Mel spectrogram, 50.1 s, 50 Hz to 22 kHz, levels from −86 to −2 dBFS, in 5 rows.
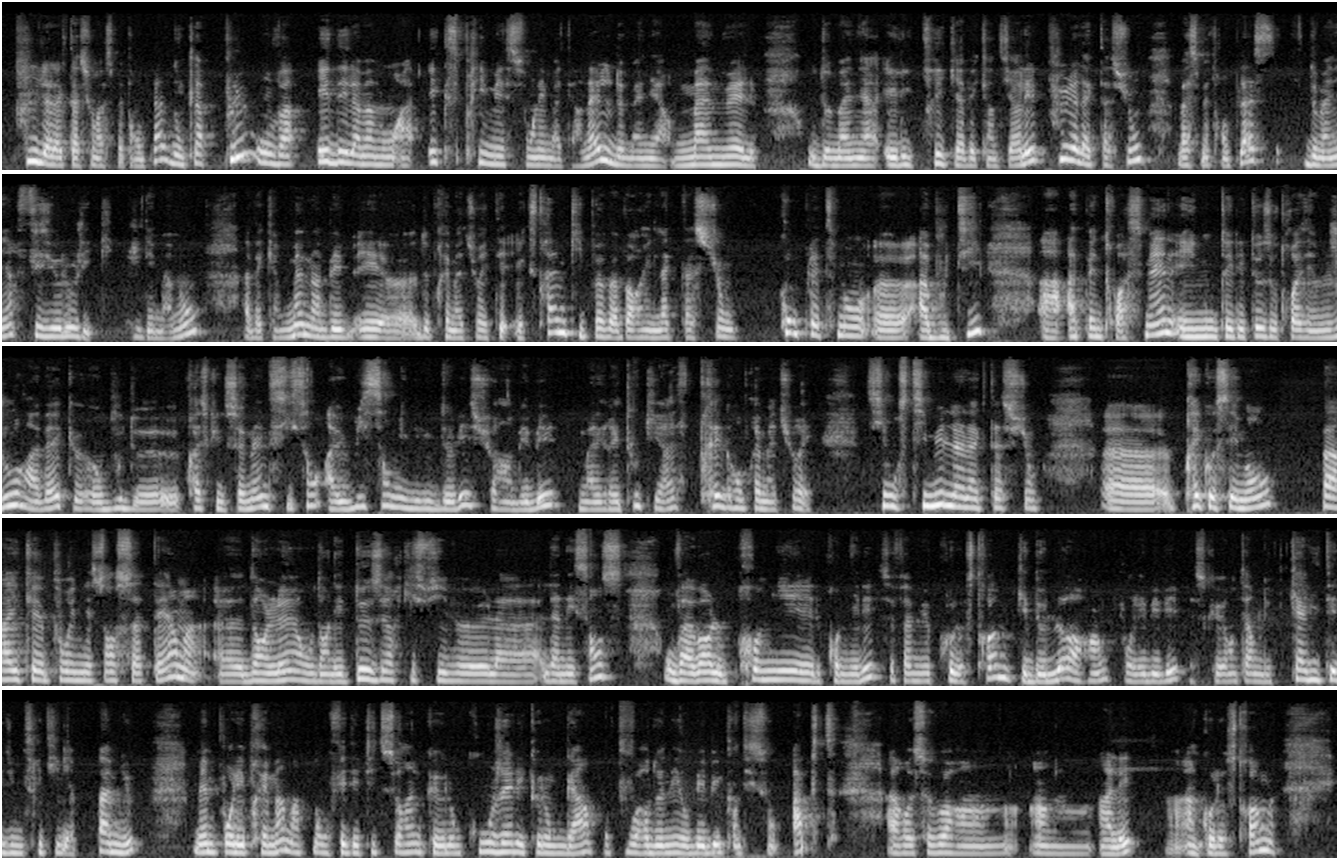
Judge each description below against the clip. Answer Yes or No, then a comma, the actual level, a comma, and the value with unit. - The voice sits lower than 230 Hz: Yes, high, 190 Hz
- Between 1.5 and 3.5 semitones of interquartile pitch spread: No, average, 3.9 semitones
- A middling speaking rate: No, fast, 225 wpm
